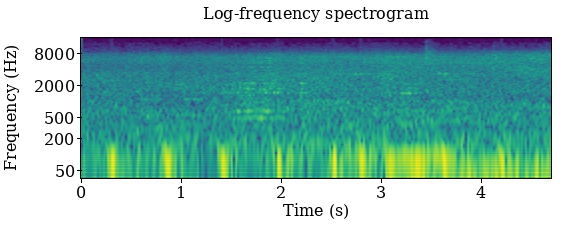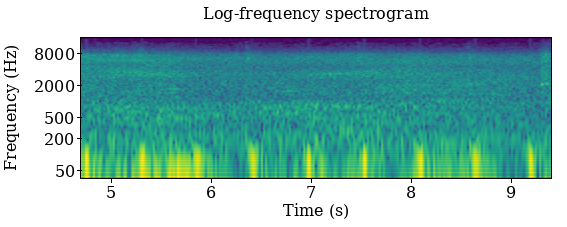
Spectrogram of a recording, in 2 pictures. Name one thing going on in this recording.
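Wind gusts outdoors, buffeting with low rumbles.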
